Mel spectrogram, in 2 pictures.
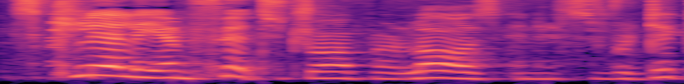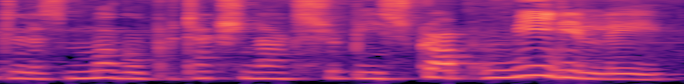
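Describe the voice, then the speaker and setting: A woman's voice: a little high, quick pace, darkish tone, slight background noise, close to an everyday voice. A woman playing a sneering, arrogant schoolboy wizard bully in an audio drama. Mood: scornful.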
